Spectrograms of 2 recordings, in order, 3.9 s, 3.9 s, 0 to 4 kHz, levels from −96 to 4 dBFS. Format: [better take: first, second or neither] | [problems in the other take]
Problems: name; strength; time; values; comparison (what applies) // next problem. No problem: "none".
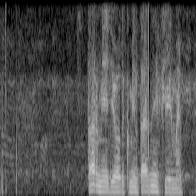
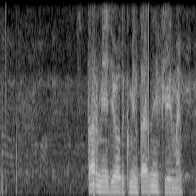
first | background sound (Whoosh, swoosh, swish); 14 dB below the speech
